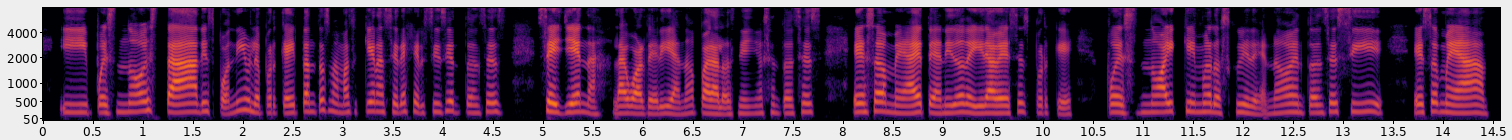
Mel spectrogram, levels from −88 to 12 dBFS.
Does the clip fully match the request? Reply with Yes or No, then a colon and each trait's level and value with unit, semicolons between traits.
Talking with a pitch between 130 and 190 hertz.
No: high, 215 Hz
